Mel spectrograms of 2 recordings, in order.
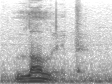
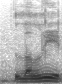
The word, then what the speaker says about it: Lalit: My name is apparently pronounced properly lit. Oh, okay. In that way. Yeah, I identify with it obviously because I lived there for 5 years. But like lolite, I respond because my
